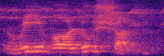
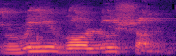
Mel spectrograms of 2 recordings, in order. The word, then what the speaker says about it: revolution: la palabra Revolution Revolution Así que cuando vean la t la i la o y la n al final de cualquier palabra o o en el medio o al principio sepan que esto no se lee T T está mal es sh en esta lección Quiero enseñarles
